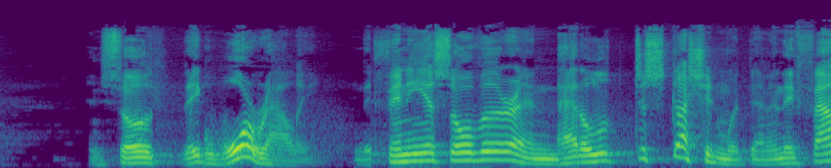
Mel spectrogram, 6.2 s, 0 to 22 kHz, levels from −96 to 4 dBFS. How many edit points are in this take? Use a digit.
4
